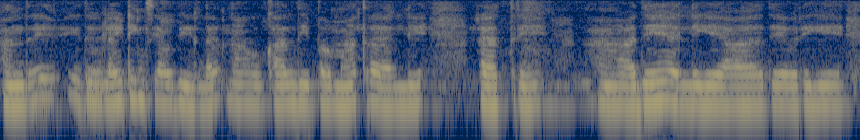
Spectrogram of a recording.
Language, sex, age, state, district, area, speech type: Kannada, female, 45-60, Karnataka, Udupi, rural, spontaneous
